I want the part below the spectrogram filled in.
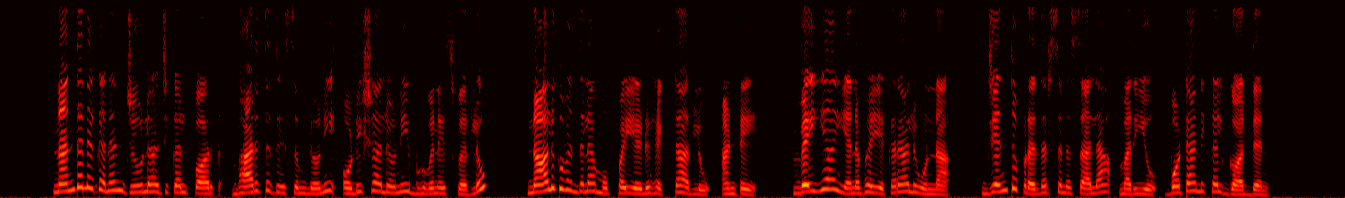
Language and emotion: Telugu, neutral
